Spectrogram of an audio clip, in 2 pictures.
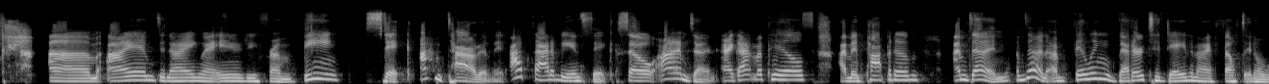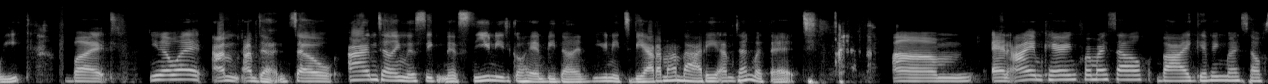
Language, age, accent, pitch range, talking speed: English, 20-39, American, 135-175 Hz, 200 wpm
